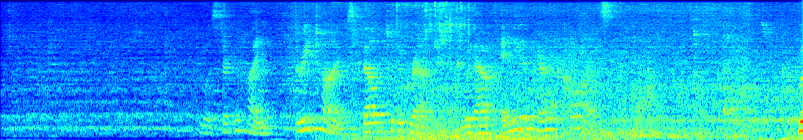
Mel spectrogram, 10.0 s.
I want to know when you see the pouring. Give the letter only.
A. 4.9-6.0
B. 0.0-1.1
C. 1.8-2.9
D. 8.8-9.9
A.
